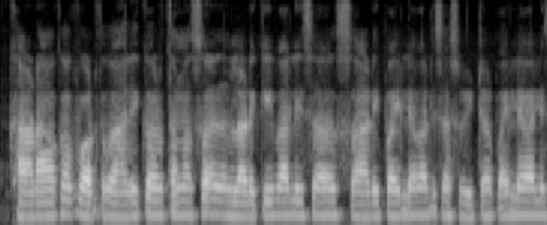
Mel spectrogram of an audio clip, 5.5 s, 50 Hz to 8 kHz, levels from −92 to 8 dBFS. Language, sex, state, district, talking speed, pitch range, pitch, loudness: Hindi, male, Uttar Pradesh, Deoria, 155 wpm, 130-145 Hz, 135 Hz, -21 LUFS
